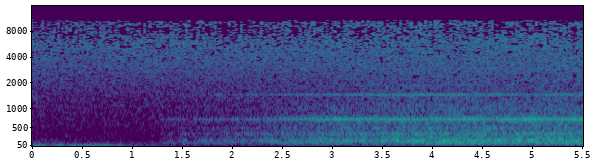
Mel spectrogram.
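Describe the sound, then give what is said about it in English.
An airliner landing at Tangier Airport gives a steady roaring engine wash with a thin tonal whine, swelling gradually louder over the span and holding a dense, even rumble, with no talking. “Ladies and gentlemen, we have now landed at Tangier Airport. Would you kindly remain in your seats and keep your seat belts fastened until the aircraft comes to a complete halt at the terminal building?”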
